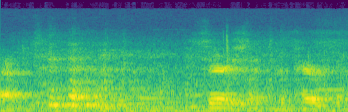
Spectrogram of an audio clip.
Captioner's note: audience laughs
